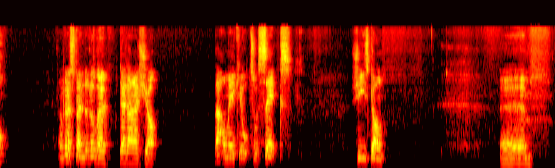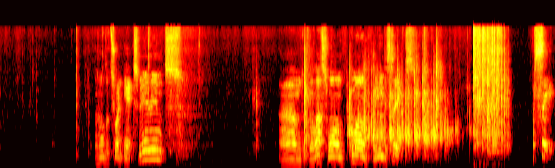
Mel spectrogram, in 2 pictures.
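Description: Dice clatter into a plastic tray.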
